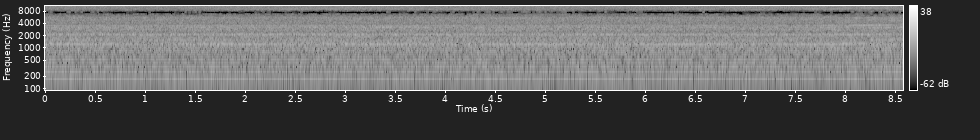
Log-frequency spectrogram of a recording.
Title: Hotpoint Aquarius WMA58 washing machine || Bad bearings at 1400 rpm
